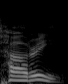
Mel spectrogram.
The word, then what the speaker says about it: Hari: lineup for the cats Alex Harris or har no hang on Alex Hari according to his pronunciation guide we thank the players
